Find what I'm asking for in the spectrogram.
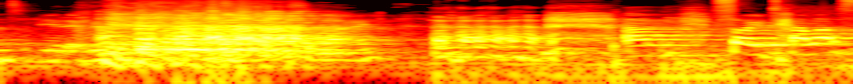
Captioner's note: laugher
